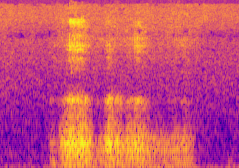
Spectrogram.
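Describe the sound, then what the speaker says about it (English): A dog gives a low, rumbling growl lasting over a second, fairly quiet and close, with soft breathy edges. "That was my dog."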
